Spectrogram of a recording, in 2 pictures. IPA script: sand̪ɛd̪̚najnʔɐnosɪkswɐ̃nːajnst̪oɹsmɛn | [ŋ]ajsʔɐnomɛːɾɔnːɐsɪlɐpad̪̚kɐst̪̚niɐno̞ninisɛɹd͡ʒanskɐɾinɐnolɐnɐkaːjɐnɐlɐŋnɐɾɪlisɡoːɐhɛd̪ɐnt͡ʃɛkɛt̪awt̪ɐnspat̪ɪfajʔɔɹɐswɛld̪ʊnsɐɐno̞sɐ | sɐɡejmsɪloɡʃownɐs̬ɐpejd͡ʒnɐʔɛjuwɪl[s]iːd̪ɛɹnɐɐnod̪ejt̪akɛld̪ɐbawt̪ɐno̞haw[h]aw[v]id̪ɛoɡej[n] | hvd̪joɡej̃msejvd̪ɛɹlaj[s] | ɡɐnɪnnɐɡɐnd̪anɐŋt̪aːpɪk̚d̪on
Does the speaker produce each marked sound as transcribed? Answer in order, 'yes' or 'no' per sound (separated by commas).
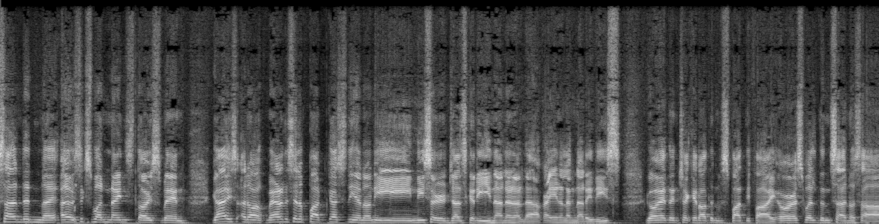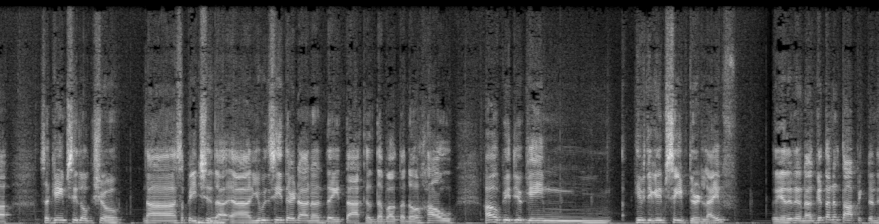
no, yes, yes, yes, no, no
